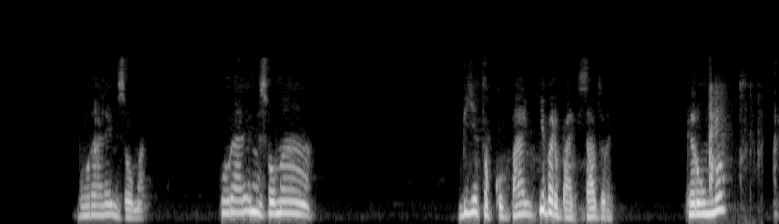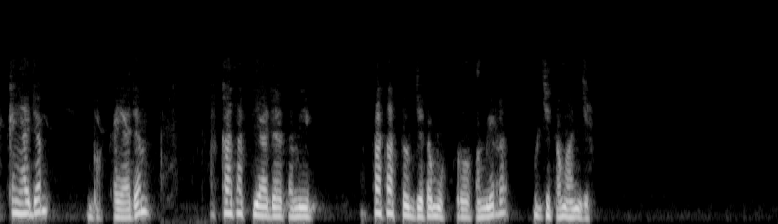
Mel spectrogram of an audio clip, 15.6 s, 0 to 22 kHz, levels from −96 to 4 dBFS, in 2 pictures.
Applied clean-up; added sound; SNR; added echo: neural mask model DeepFilterNet 3.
